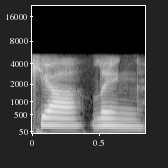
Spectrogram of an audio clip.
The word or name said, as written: Kialing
